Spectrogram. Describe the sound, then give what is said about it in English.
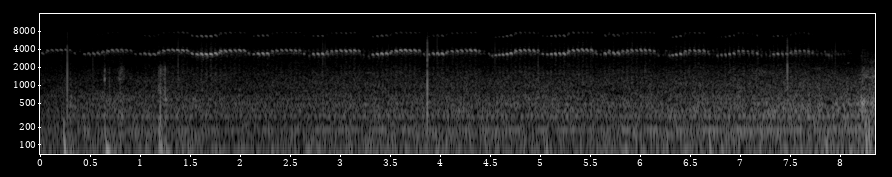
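Crickets chirping at night, a faint and steady series of many high, evenly spaced chirps repeating in a regular pulse over a soft background hiss. “I usually start off the repertoire with crickets at night.”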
